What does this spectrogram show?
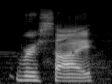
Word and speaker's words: Versailles: Versailles. Versailles witch. You don't pronounce the last S.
